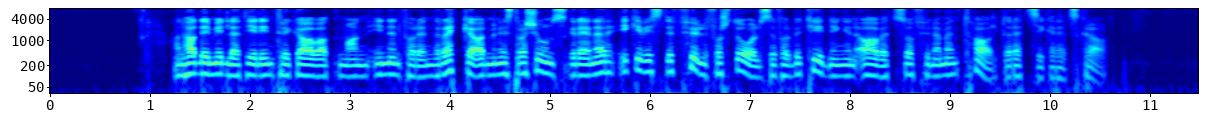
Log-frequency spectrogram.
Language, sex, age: Norwegian, male, 40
